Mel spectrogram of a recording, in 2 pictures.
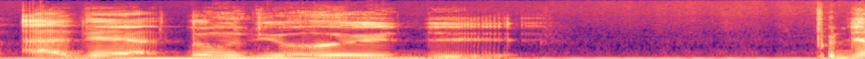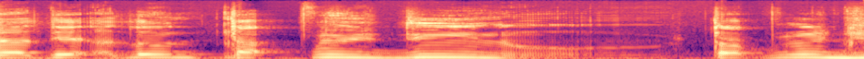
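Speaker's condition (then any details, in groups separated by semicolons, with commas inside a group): Cerebral palsy; speech not normal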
